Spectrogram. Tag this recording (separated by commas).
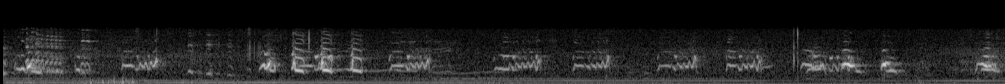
Bird, Speech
